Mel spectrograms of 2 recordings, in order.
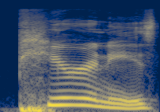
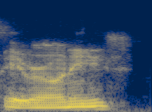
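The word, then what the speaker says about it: Peyronie's: least the baby's got soft skin what is Pyrenees disease am I pronouncing peyronies Pyrenees oh peyronies peyronies peyronies is when guys have curvature to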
